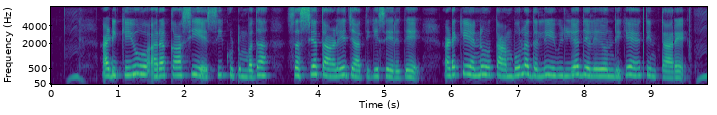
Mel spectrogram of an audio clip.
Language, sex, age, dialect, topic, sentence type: Kannada, female, 18-24, Mysore Kannada, agriculture, statement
